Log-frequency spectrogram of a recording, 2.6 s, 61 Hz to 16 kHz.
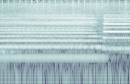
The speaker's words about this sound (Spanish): Lo están haciendo con retrasos y con el respeto que supone volver a pasar por Adamuz, donde hace un mes perdieron la vida 46 personas. Algunos trenes tocaban sus bocinas al pasar por ese punto.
